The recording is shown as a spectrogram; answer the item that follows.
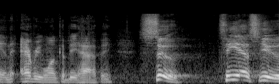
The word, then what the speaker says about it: Tsu: there's more money and everyone could be happy Sue CSU it's pronounced Sue though that's a that's a website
